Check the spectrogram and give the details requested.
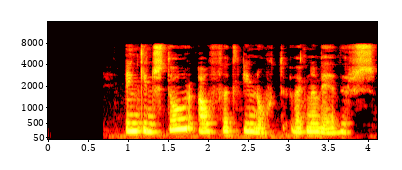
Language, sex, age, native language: Icelandic, female, 40-49, Icelandic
